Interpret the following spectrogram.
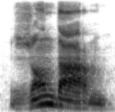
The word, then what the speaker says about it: gendarme: exact les le gendarme gendarme on roule le r tout simplement gendarme les forces auxiliaires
